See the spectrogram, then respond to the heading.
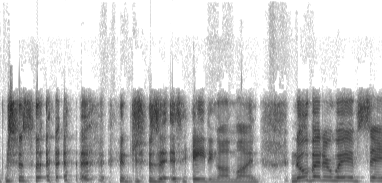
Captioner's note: laugh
